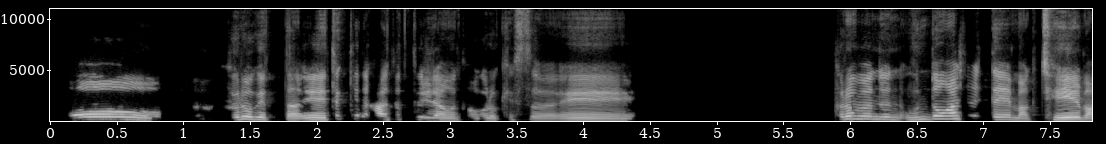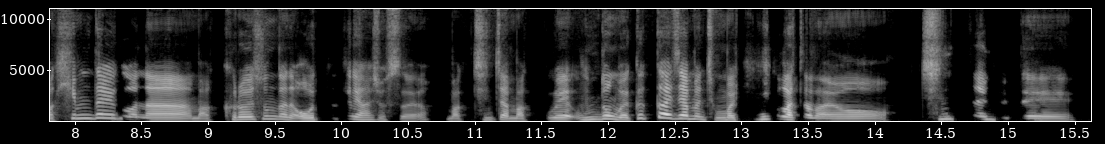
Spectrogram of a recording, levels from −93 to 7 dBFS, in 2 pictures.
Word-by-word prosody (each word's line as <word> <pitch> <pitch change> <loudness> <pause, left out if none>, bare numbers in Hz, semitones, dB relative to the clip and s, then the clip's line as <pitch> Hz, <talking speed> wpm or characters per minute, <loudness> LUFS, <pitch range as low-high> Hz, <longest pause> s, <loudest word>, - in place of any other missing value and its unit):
어. 235 -3 +3 0.6
그러겠다. 220 -5 0
예 205 -1 +5
특히나 310 0 -10
가족들이랑은 230 - -3
더 180 - -13
그렇겠어요. 175 -4 -9
예. 175 -3 0 1.5
그러면은 255 -4 0
운동하실 285 +8 +1 0.2
때 230 -1 +2
막 170 -4 -4
제일 210 0 +6
막 180 -4 -1
힘들거나 245 - +2
막 165 0 -8
그럴 235 +2 -1
순간에 255 -2 -3
어떻게 245 +7 -3
하셨어요? 175 -5 -6
막 165 0 -11
진짜 185 +3 -2
막 170 -2 -6
왜 200 0 +2
운동 230 +10 -1
왜 210 - +1
끝까지 345 0 +5
하면 270 -5 +5
정말 195 -1 -2
죽을 240 +4 -9
것 230 -3 +6
같잖아요. 180 -4 -2 0.2
진짜 250 +1 -1 0.2
힘들 250 +8 -12
때. 170 -2 -3
210 Hz, 305 characters per minute, -25 LUFS, 180-245 Hz, 1.5 s, 제일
